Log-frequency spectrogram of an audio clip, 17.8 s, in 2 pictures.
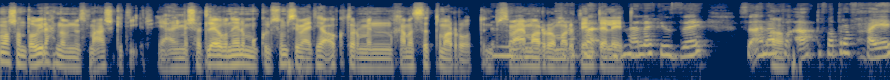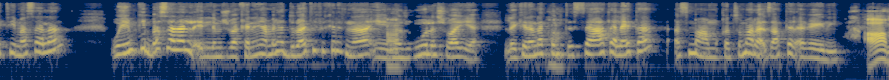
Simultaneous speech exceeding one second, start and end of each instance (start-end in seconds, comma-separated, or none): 4.9-6.4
